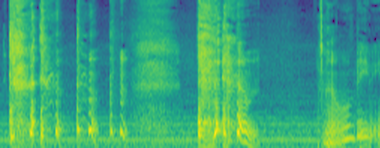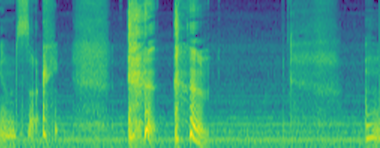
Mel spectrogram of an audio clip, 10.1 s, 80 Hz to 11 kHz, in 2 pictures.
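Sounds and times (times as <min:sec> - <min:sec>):
person coughing harshly with a raspy tail: 0:00.1 - 0:02.0, 0:02.6 - 0:03.5, 0:06.8 - 0:07.9
speech: 0:03.2 - 0:03.6, 0:04.3 - 0:06.4, 0:07.0 - 0:08.0.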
